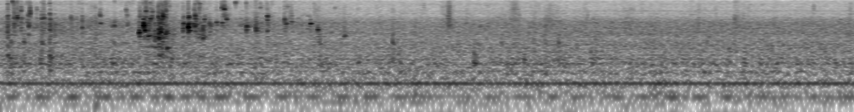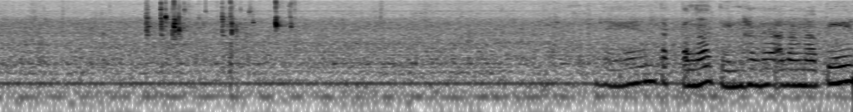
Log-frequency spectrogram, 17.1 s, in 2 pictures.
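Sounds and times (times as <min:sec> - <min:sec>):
broth sloshing in a pot: 0:00.0 - 0:14.6
steady low hum: 0:00.0 - 0:17.0.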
